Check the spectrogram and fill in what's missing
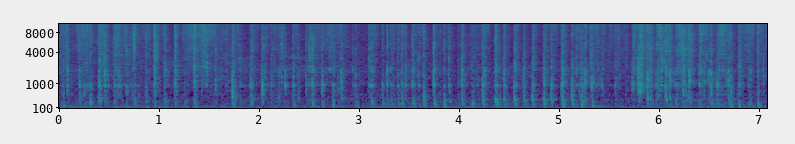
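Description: Fingernails rapidly tap and scratch a hollow, hand-sized white and blue cardboard retail package with a hang tab, held up in the hand. The result is a dense stream of dry, short clicks and scrapes with a hollow, low-to-mid tone and almost no ring, and bursts of tapping come in uneven waves.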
